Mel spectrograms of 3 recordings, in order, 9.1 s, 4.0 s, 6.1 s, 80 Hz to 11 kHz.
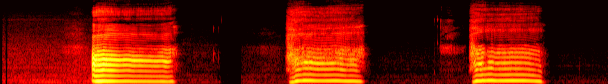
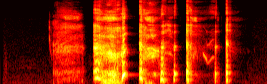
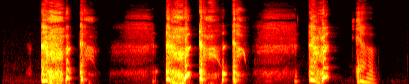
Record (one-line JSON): {"exhalation_length": "9.1 s", "exhalation_amplitude": 24997, "exhalation_signal_mean_std_ratio": 0.41, "cough_length": "4.0 s", "cough_amplitude": 32768, "cough_signal_mean_std_ratio": 0.36, "three_cough_length": "6.1 s", "three_cough_amplitude": 32768, "three_cough_signal_mean_std_ratio": 0.38, "survey_phase": "beta (2021-08-13 to 2022-03-07)", "age": "18-44", "gender": "Female", "wearing_mask": "No", "symptom_cough_any": true, "symptom_runny_or_blocked_nose": true, "symptom_sore_throat": true, "symptom_headache": true, "symptom_onset": "2 days", "smoker_status": "Never smoked", "respiratory_condition_asthma": false, "respiratory_condition_other": false, "recruitment_source": "Test and Trace", "submission_delay": "2 days", "covid_test_result": "Positive", "covid_test_method": "RT-qPCR"}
